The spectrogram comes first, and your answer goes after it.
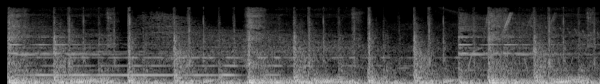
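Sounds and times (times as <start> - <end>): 
cricket ringtone: 0.1 - 5.9.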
